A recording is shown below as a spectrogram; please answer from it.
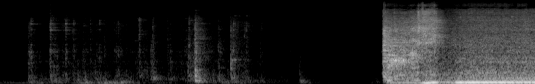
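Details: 1981 Corvette small-block Chevy V8 first start after replacing an oil-leaking distributor and cap, timing at 12 degrees: a few seconds quiet, then catches and settles into a loud, even low rumble with no misfire or knock; normal idle.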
